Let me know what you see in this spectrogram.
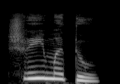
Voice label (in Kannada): "ಸರಮುತ್ತು", Kannada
